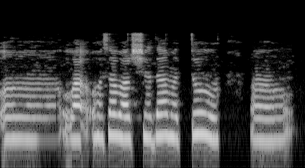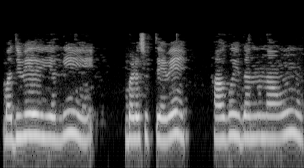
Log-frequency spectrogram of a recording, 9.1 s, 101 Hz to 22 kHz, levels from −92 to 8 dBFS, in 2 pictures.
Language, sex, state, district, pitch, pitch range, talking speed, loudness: Kannada, female, Karnataka, Dharwad, 270 Hz, 255-290 Hz, 80 wpm, -17 LUFS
